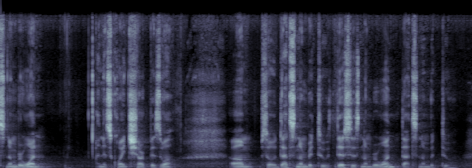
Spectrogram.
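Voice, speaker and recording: Someone with a non-native accent and vocal fry talks at a moderate pace with lively intonation and long, frequent pauses. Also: man, very deep, low pitch for a man. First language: not English. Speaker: product reviewer. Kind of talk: product review. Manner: casual, hesitant.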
